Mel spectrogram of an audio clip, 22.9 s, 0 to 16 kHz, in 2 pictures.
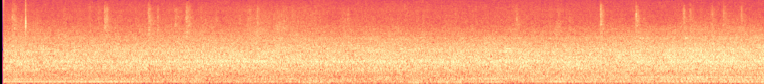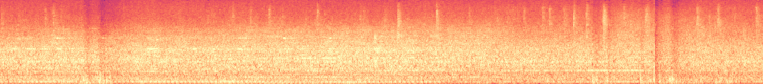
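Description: GO Transit MP40PH-3C diesel locomotive, with its 16-cylinder EMD prime mover, running steadily as it pulls away from the station with bilevel coaches. The low engine drone is strongest in the middle as the locomotive passes, and a few sharp wheel clicks come near the end as the coaches roll by.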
